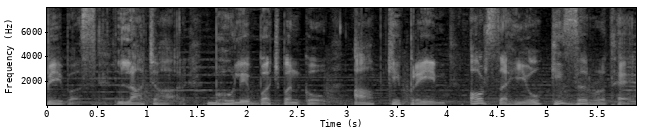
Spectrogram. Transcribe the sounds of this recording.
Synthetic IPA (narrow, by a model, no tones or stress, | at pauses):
beːbə̰slaːt͡ʃa̰ːɾ | bʱoːlebɐt͡ʃpənko | aːpkepɾeːmɔːɾsɐɦjoːɡ̚kizɐɾuːɾət̪ɦɛː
